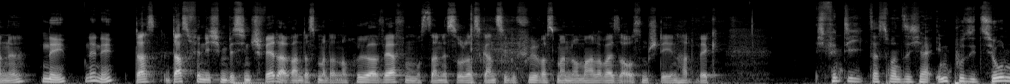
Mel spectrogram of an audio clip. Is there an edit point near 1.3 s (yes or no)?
no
